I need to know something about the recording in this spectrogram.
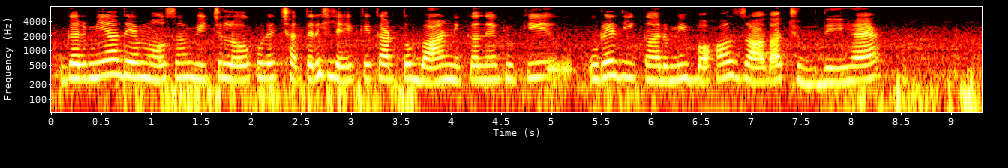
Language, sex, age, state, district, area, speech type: Punjabi, female, 18-30, Punjab, Rupnagar, rural, spontaneous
